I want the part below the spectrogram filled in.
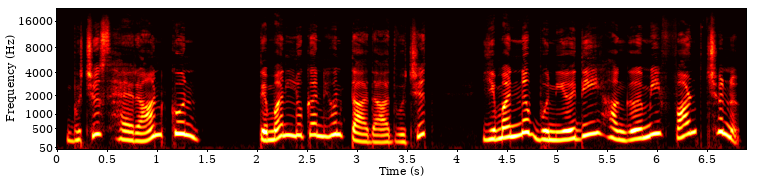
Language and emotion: Kashmiri, surprised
